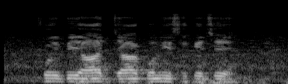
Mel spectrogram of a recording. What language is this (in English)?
Goaria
